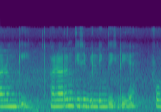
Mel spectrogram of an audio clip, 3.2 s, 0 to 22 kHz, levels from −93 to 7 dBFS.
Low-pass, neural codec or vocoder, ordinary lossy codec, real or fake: none; none; none; real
